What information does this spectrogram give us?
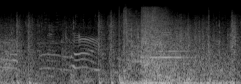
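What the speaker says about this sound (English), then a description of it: "It was the MG gun." Machine gun fire in the World War II strategy game Men of War Assault Squad 2, bursts of rapid shots mixed with other battlefield gunfire and faint explosions, with a voice talking over parts of it.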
